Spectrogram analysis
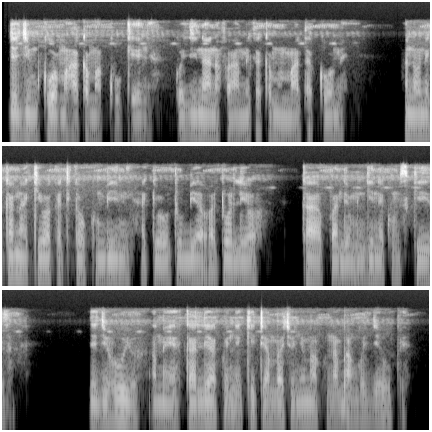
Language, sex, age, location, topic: Swahili, male, 18-24, Kisumu, government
